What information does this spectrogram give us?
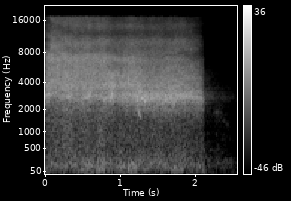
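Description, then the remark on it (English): A loud, steady blast of hissing spray from a fire extinguisher, used by a woman to blast a swarm of bees off two men, holds at full force for about two seconds, then cuts off sharply, leaving a faint fading trace. “So she gets there, and evidently, here's what a blessing, she finds a fire extinguisher, and she blasts the tarnation out of those bees.”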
